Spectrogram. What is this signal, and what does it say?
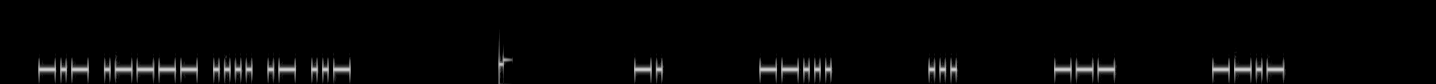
Morse code, heard as a keyed tone, about 22 wpm, spaced as for 11 wpm, 700 Hz. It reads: K1HAU N7SOQ
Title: USA Call Signs - 5 Characters - 6x Character Spacing - 22wpm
